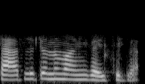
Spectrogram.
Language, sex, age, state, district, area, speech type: Malayalam, female, 18-30, Kerala, Wayanad, rural, conversation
